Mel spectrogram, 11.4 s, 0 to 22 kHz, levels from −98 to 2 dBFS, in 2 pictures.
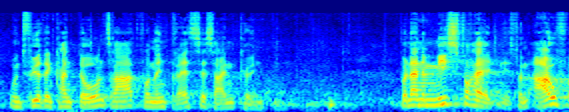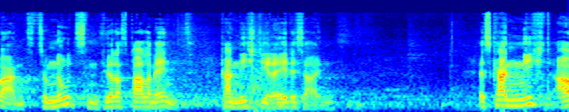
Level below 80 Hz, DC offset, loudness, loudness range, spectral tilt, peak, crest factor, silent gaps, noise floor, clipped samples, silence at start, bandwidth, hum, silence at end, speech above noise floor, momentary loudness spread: -72 dBFS; under 0.1%; -30 LUFS; 7 LU; -3 dB/octave; -8 dBFS; 26 dB; none; -60 dBFS; under 0.1%; 0.1 s; 15.5 kHz; none; 0 s; 29 dB; 18 LU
